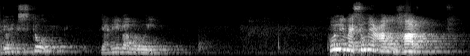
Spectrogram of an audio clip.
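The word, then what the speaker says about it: bruit: وعلى فكره في عندك تي ما بتتنطقش دي سايلنت. اوعى فلاحين في الامتحان تقول لي في بروت، مفيش تي دي خالص. بروي ده فرنساوي ماشي.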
